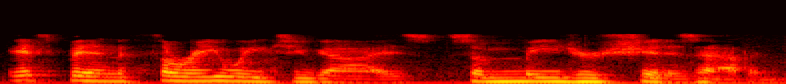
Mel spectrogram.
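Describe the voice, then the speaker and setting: A podcast host with a medium-pitched voice speaks at a measured pace, chatting casually about fan fiction with plenty of banter and frequent swearing. The audio is dull, lo-fi podcast quality.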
